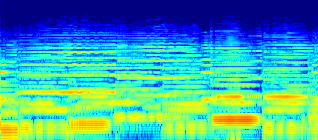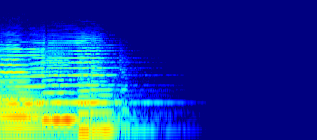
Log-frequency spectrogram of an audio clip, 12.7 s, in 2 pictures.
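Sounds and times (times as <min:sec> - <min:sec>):
string trio playing an air: 0:00.0 - 0:09.7.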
